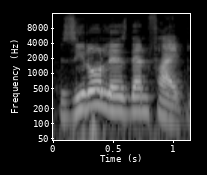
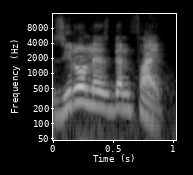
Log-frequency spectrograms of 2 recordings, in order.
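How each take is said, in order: First: Stretched out slowly, word by word; slow dictation. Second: Said in the usual way. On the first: Shown as a demonstration. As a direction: read the condition slowly for notes.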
